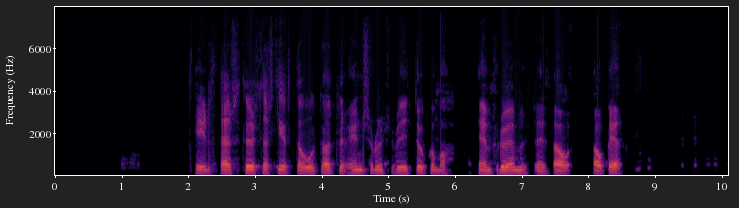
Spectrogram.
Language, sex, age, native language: Icelandic, male, 60-69, Icelandic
